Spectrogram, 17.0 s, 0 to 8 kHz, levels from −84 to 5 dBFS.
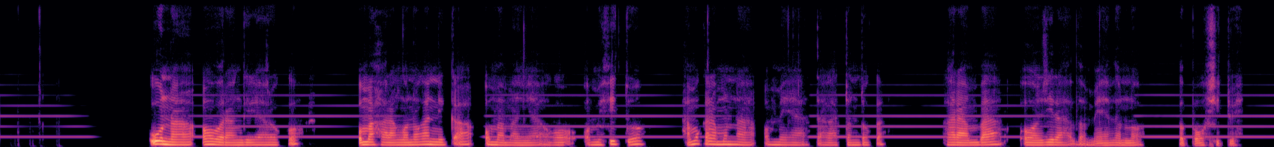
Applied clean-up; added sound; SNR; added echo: none; Wind instrument, woodwind instrument; 19 dB; none.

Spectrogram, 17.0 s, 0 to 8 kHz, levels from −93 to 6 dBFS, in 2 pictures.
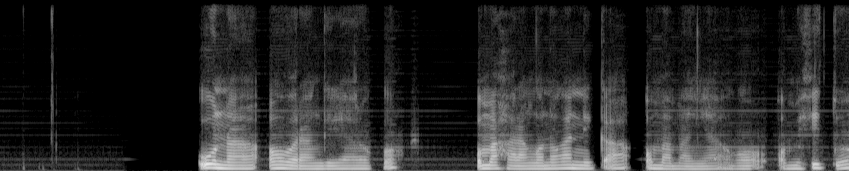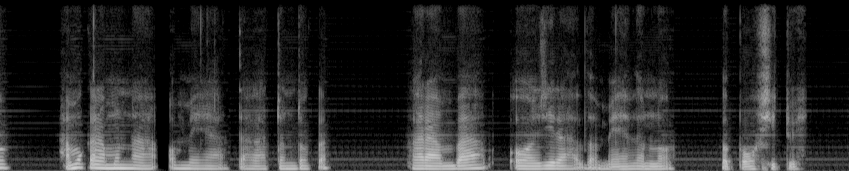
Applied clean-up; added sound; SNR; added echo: neural separator model SepFormer DNS4.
